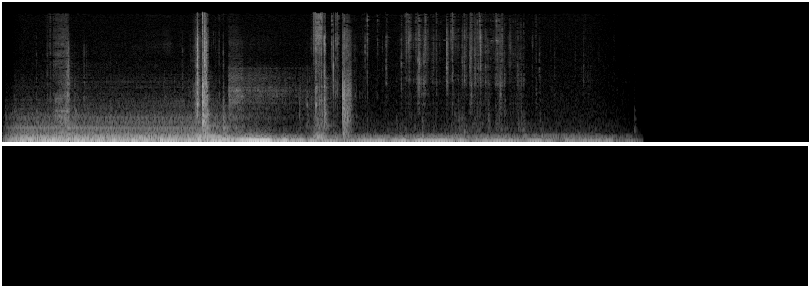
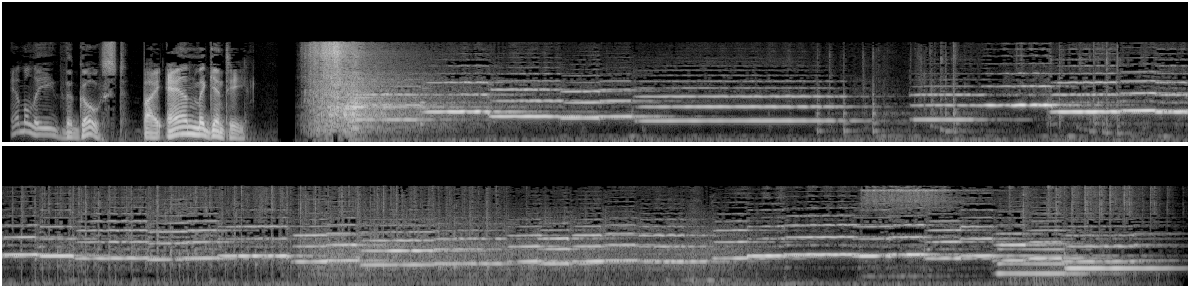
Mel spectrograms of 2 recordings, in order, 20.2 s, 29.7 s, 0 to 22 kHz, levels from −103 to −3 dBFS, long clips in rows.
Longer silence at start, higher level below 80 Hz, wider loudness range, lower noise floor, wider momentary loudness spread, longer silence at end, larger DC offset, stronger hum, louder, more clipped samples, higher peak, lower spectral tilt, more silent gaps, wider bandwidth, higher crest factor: about the same, 0.05 s vs 0.1 s; first, -46 dBFS vs -62 dBFS; first, 17 LU vs 6 LU; second, -59 dBFS vs -74 dBFS; first, 23 LU vs 12 LU; first, 12.55 s vs 0 s; neither; neither; second, -45 LUFS vs -28 LUFS; neither; second, -16 dBFS vs -6 dBFS; about the same, -3 dB/octave vs -3 dB/octave; second, none vs 3.48-3.62 s; first, 16.5 kHz vs 8 kHz; about the same, 26 dB vs 22 dB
